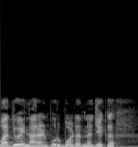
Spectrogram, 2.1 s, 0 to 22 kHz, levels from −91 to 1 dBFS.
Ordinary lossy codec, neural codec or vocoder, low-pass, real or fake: Opus, 64 kbps; codec, 16 kHz, 4 kbps, FreqCodec, larger model; 7.2 kHz; fake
